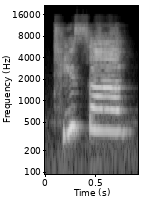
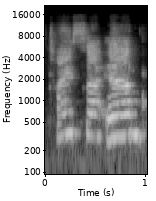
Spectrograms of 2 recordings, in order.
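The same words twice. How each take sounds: First: Tisa said as TEE-suh, asked high and unsure; unsure name reading. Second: Tisa said as TIE-sah, still high; retry Tisa as TIE-sah, then the letter M; second try at the name. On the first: Host testing a viewer's name aloud, unsure. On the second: Host retrying a viewer's name, a bit unsure. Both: Real, not acted. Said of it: "I wanna make sure I'm saying your name right".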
